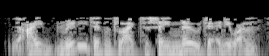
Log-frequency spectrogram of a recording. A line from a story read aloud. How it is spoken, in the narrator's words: he said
